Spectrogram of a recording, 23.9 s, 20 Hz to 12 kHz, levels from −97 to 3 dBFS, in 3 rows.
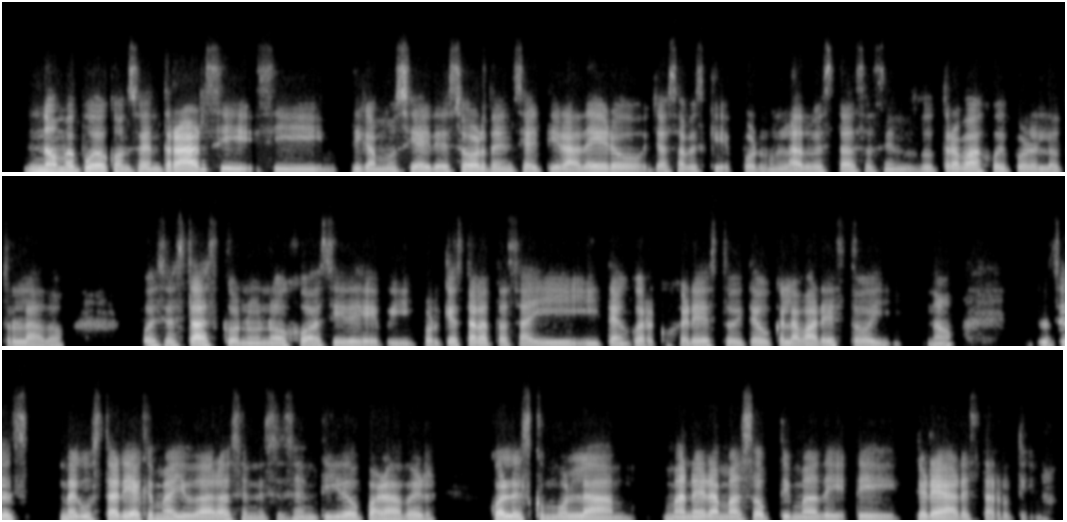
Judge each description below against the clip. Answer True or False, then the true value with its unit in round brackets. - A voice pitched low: False (160 Hz)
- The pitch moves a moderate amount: False (2.2 semitones)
